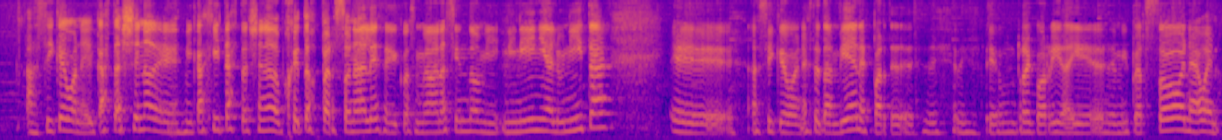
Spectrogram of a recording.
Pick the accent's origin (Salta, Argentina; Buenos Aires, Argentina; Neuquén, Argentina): Buenos Aires, Argentina; yo no soy porteña, pero crecí en Buenos Aires, entonces no conocía ni la música, ni la cultura, ni nada.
